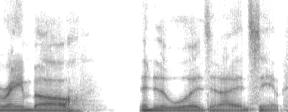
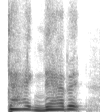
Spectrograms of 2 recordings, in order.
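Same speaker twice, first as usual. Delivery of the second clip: high, loud exasperated cry; 8 dB louder than usual. Retold or imitated. Imitating a flustered neighbor chasing his dog, high exasperated cry. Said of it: "And he's like".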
